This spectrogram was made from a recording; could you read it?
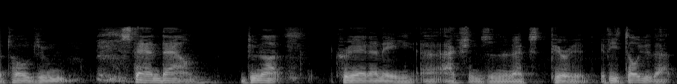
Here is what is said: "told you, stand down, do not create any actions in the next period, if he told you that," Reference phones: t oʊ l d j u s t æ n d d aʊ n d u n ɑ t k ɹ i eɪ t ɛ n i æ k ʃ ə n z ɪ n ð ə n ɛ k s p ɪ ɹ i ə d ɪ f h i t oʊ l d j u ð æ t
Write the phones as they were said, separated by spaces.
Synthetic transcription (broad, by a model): t oʊ l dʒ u s t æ n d d aʊ n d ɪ n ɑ t k ɹ i eɪ t ɛ n i æ k ʃ ə n z ɪ n ð ə n ɛ k s p ɪ ɹ i ə d ɪ f h i t oʊ l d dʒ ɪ ð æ t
